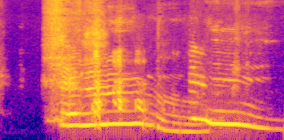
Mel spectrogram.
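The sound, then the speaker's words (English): A person's voice imitates a whale call: a long, moaning, wavering vocal tone that rises and falls in pitch, sustained for a couple of seconds, fairly loud. “oh, I can make whale noises because I'm a mermaid.”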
